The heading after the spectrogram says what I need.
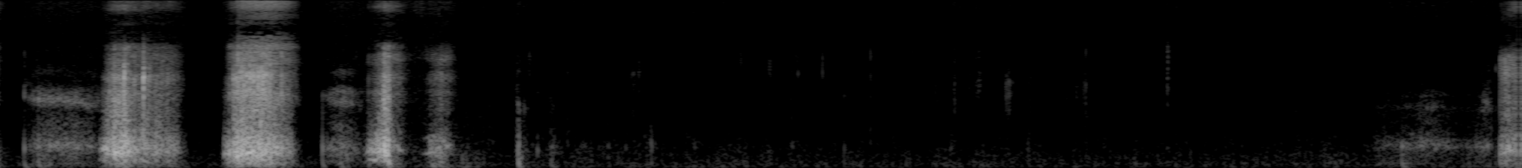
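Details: Person sick with a head cold: a run of four or five wet sneezes with sharp inhalations between them, then quiet.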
